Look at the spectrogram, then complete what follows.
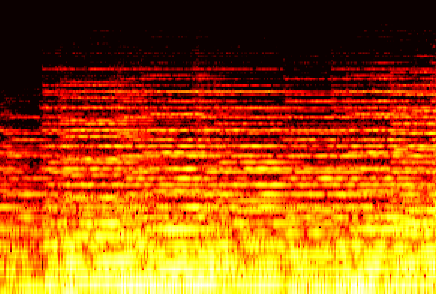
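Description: Background music of sustained chords held for a second or more and changing every so often, over a steady bass.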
